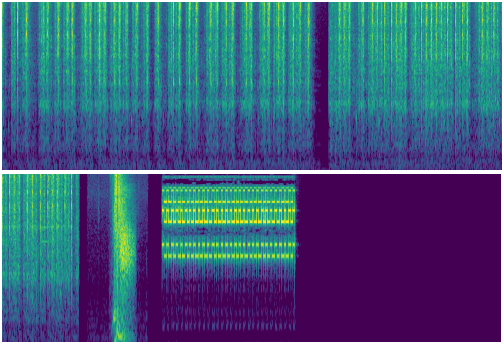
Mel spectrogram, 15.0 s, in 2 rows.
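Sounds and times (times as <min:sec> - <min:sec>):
typewriter typing: 0:00.0 - 0:08.7.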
